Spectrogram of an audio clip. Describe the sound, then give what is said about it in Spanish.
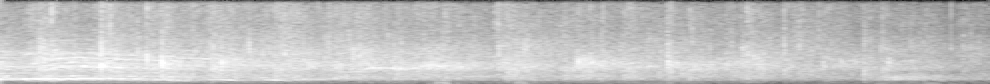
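A large audience breaks into loud, sustained applause for the front row, a dense wash of clapping with some voices mixed in early on, gradually easing off over several seconds. “Ah, uh, Un aplauso para la primera fila, chicos.”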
